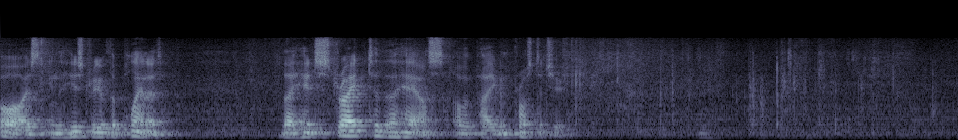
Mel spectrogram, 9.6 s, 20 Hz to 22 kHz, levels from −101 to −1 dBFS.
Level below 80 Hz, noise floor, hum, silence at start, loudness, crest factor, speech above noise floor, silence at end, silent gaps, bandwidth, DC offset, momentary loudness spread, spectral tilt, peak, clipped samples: -86 dBFS; -64 dBFS; none; 0 s; -37 LUFS; 24 dB; 27 dB; 0.8 s; none; 7.6 kHz; under 0.1%; 25 LU; -4.5 dB/octave; -14 dBFS; under 0.1%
